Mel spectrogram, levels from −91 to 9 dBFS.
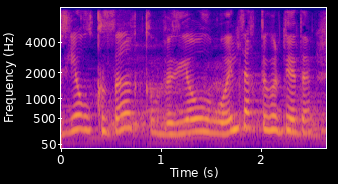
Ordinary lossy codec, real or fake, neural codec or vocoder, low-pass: none; real; none; none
